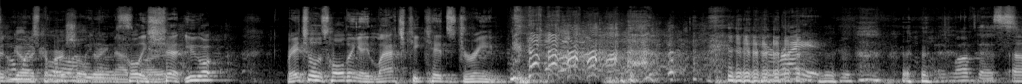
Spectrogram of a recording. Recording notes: Live from the Plaza Hotel in Las Vegas.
